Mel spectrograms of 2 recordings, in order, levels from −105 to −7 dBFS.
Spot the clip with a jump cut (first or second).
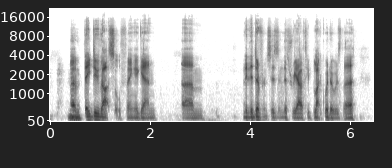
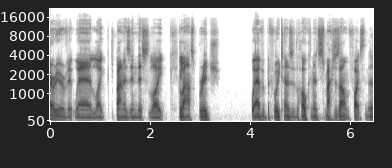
second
